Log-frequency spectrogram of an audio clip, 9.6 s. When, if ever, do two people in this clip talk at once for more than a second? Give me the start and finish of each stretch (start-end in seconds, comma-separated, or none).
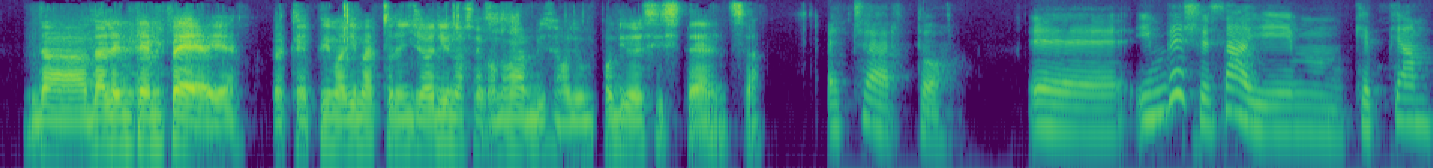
none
